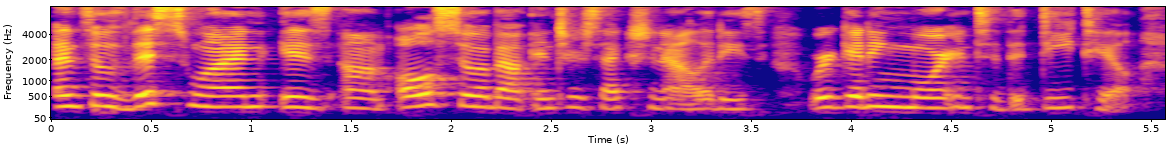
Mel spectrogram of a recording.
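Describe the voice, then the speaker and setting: A woman with an American accent speaks in a fairly high voice at a moderate pace. Her intonation is fairly even. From Arizona, US Southwest. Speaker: behavior analyst and Montessori educator. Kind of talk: webinar presentation. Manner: hesitant, many fillers.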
